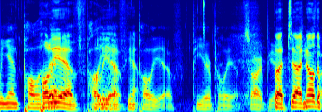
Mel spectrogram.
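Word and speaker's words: Pierre Poilievre: Pierre Polyev.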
